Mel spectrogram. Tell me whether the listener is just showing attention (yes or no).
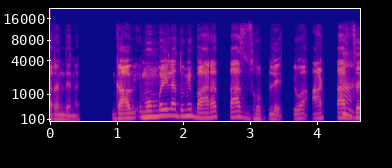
yes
